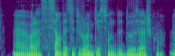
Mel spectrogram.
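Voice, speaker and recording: At medium pitch and with fairly even intonation, a man's dark, mellow voice comes through in a very clean recording with a silent background and a dry, close sound with no echo. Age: 30s. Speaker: 3D character artist for video games. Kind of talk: casual interview. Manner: hesitant, many fillers.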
